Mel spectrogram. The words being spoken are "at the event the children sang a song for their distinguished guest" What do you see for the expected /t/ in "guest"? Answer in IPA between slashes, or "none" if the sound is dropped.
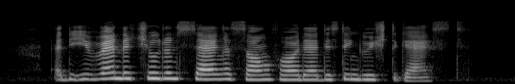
/t/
